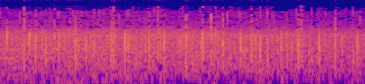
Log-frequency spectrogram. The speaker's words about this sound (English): Give Mr. Quigley, Kevin Quigley, a big round of applause.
